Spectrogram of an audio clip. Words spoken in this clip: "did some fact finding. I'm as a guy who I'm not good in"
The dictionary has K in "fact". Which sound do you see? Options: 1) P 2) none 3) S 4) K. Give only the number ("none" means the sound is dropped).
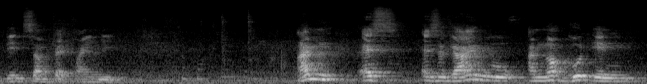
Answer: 2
